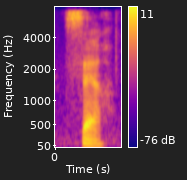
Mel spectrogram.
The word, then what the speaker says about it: cerf: est un ace et il y à un f muet qu'on n'entend pas la fin puisque on prononce serre il s'agit d'un nom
